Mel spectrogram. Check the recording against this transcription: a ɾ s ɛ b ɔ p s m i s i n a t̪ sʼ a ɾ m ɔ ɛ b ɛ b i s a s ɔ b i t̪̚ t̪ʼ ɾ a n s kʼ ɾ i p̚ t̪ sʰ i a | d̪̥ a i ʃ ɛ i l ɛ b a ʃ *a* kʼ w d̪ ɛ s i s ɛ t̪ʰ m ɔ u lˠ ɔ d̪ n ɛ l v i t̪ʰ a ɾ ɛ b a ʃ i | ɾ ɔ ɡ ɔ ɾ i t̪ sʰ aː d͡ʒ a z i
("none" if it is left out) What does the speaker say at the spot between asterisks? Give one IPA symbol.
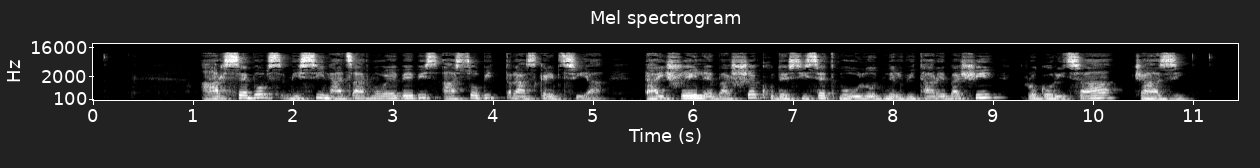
ɛ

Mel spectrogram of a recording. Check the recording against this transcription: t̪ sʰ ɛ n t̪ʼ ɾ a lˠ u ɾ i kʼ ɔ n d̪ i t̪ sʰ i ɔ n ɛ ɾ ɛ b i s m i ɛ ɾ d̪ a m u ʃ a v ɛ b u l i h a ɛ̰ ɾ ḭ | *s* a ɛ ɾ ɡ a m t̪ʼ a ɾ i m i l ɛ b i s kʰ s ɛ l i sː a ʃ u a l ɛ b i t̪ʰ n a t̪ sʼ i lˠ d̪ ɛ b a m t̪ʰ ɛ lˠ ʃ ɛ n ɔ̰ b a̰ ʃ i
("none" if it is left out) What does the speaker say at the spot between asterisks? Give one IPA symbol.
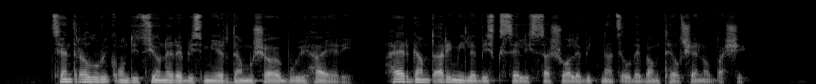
h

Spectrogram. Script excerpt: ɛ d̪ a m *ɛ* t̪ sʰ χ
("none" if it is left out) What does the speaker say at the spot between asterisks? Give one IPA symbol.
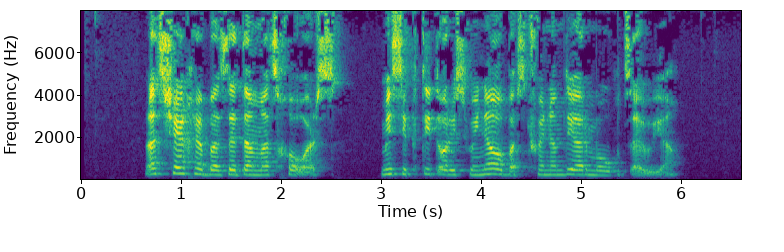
a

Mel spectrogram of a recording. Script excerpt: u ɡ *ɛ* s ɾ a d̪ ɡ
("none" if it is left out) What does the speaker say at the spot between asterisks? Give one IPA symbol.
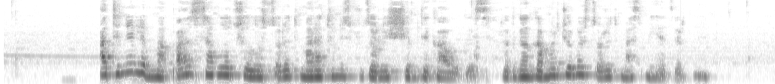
ɛ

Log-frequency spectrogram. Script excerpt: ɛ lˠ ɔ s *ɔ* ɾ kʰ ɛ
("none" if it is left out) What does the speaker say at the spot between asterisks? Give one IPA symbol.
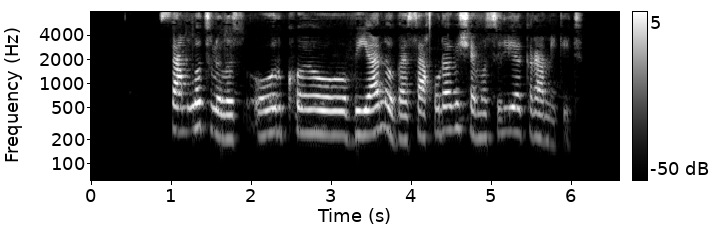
ɔ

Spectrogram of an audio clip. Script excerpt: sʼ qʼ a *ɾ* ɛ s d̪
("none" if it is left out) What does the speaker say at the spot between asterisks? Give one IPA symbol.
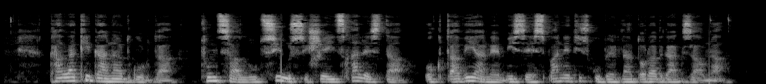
l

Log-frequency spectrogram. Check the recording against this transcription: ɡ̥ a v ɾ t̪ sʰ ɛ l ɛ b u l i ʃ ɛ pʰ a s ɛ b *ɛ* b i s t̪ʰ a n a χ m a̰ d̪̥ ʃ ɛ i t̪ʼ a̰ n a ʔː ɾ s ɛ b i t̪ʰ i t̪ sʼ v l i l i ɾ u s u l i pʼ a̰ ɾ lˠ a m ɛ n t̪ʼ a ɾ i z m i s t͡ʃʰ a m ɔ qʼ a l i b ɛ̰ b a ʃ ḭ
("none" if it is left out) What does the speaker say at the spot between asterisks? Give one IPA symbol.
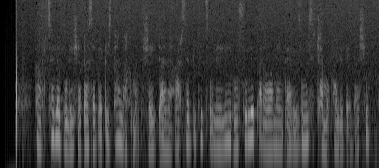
ɛ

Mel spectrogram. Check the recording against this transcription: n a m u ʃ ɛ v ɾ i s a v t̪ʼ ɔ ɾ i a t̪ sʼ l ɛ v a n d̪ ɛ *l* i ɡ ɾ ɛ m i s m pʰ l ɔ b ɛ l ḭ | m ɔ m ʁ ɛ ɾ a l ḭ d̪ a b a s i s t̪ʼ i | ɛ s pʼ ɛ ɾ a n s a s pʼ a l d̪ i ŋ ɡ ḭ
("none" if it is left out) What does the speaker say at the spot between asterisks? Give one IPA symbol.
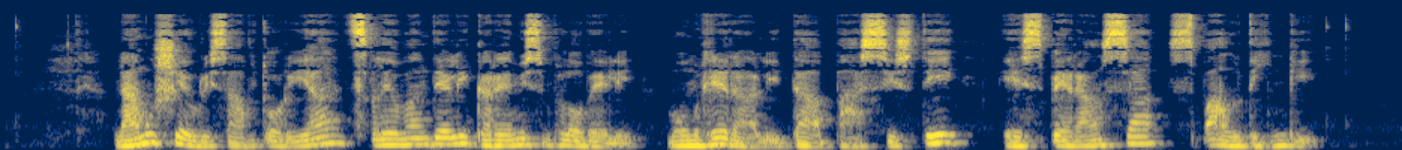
l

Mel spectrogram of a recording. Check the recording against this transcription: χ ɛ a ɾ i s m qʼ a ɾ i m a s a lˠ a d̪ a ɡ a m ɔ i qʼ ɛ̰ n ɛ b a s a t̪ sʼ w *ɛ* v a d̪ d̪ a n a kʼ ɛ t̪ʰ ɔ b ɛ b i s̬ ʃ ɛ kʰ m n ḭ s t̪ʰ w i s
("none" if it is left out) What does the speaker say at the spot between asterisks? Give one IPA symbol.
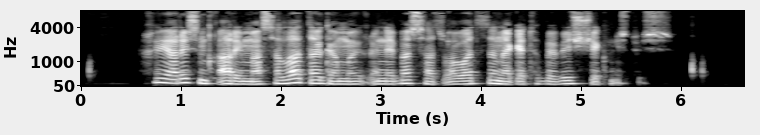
a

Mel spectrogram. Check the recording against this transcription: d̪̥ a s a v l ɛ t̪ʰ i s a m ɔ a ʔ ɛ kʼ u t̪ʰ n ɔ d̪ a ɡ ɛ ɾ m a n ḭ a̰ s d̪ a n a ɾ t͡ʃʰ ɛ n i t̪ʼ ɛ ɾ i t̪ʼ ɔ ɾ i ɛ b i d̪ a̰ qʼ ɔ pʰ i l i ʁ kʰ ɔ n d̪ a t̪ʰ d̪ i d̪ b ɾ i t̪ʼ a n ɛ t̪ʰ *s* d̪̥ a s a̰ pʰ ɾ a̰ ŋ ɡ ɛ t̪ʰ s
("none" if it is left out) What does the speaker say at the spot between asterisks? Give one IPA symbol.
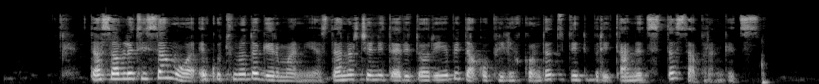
s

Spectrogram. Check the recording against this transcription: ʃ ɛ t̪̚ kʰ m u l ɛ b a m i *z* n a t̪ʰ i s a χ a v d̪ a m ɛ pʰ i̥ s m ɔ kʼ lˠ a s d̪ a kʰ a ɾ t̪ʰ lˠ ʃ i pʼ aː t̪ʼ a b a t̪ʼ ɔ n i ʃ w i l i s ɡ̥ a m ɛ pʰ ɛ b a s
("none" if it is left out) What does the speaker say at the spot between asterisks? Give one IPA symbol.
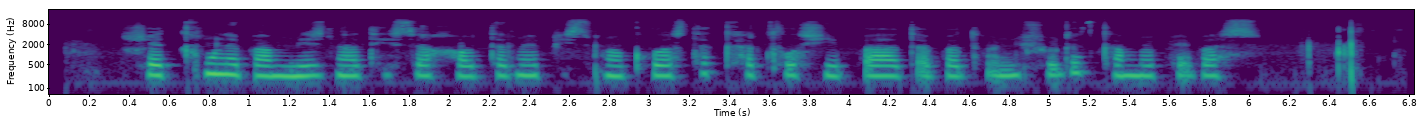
z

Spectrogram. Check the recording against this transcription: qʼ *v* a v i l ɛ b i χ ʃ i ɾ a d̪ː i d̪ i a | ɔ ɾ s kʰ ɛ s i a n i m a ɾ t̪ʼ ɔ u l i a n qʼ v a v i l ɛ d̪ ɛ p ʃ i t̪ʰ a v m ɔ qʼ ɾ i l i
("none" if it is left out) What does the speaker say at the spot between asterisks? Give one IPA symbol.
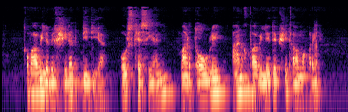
v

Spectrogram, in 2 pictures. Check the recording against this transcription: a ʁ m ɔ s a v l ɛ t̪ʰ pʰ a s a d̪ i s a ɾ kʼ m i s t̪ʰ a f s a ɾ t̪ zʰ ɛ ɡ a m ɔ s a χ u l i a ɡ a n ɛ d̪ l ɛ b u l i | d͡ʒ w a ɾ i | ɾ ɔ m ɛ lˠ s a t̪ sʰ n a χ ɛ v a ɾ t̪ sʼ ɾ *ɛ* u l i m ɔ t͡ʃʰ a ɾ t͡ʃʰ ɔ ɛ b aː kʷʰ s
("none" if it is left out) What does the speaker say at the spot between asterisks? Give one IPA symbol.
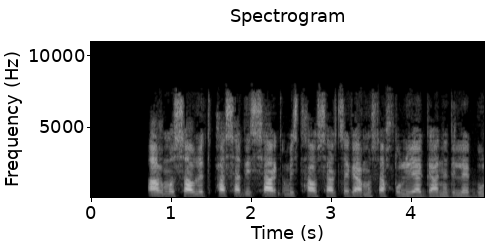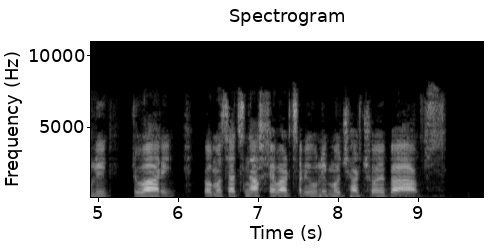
i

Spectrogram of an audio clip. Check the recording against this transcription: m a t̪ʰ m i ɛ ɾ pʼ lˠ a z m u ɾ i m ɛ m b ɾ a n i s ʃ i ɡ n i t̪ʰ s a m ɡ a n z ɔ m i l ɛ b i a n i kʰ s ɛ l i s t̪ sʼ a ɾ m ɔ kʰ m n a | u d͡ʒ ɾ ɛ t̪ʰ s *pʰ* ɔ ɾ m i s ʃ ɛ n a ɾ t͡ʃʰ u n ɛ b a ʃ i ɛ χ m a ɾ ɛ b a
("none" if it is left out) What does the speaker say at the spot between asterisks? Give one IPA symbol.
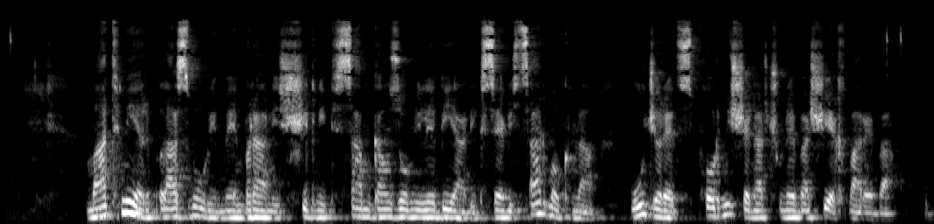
pʰ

